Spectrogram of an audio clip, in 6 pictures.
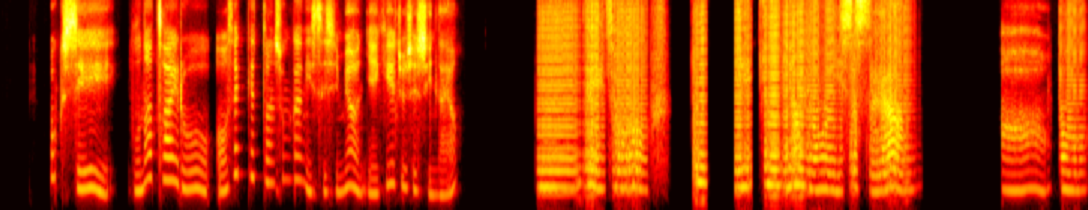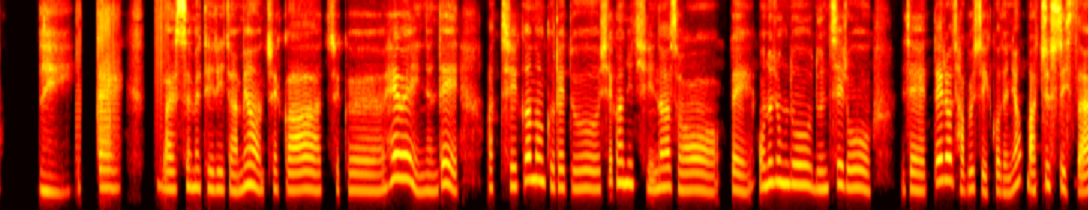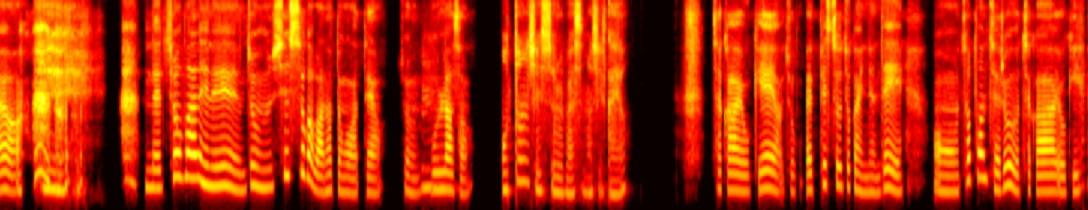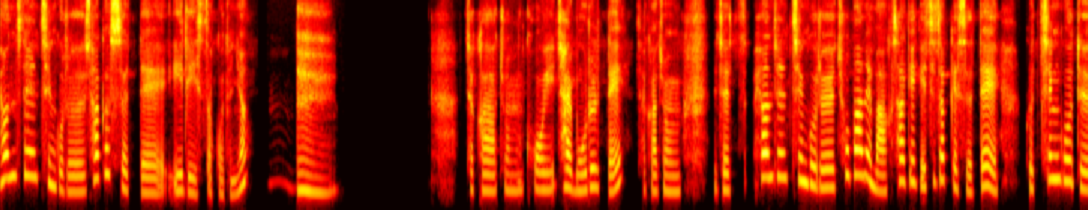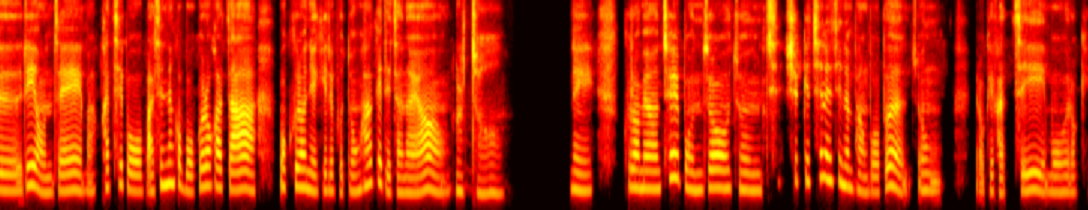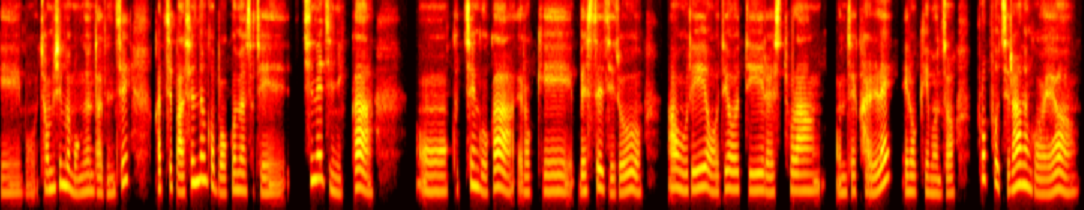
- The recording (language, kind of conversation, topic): Korean, podcast, 문화 차이 때문에 어색했던 순간을 이야기해 주실래요?
- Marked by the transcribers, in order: other background noise; tapping; laugh; teeth sucking; in English: "프로포즈를"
